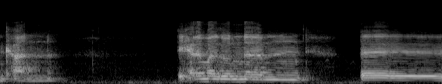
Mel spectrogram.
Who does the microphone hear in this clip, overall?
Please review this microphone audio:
echo only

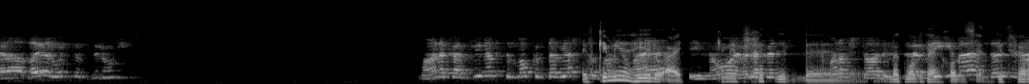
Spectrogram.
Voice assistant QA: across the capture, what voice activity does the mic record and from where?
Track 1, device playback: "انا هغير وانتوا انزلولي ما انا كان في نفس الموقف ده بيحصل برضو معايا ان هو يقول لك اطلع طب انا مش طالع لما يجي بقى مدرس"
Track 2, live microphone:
both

